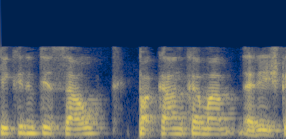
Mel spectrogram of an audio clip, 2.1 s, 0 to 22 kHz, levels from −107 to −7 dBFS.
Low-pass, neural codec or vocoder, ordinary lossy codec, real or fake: 5.4 kHz; none; MP3, 48 kbps; real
